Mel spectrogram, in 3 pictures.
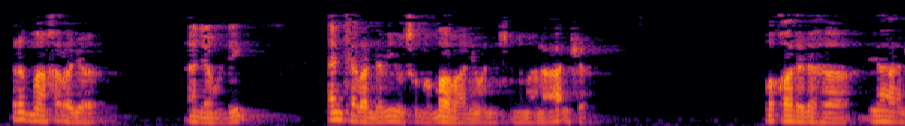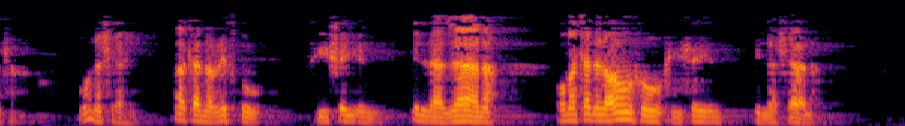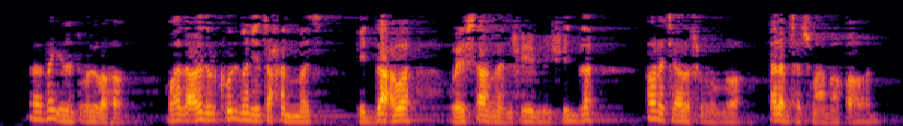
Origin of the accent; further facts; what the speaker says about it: Syria; كما يقولون عندنا في الشام نص الكلام ما عليه جواب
